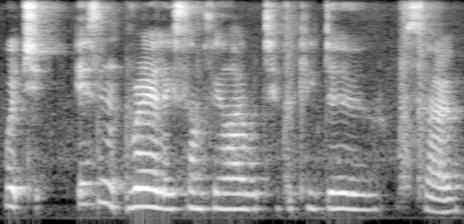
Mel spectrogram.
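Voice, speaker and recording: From her home kitchen, a middle-aged woman hosts a crafting podcast, chatting and rambling about her projects with lots of ums in a casual show-and-tell. Her mid-range voice is warm and fairly even in intonation, at a normal speed, with slight background noise.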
